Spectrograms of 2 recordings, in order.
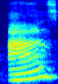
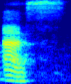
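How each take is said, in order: First: The word ends with a soft z sound. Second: The word ends with a hissing s sound. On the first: The speaker calls it right. "pronunciation is with slight z" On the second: The speaker calls it wrong. "not as"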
